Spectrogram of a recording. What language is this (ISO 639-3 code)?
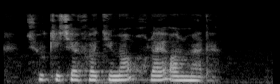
uzb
